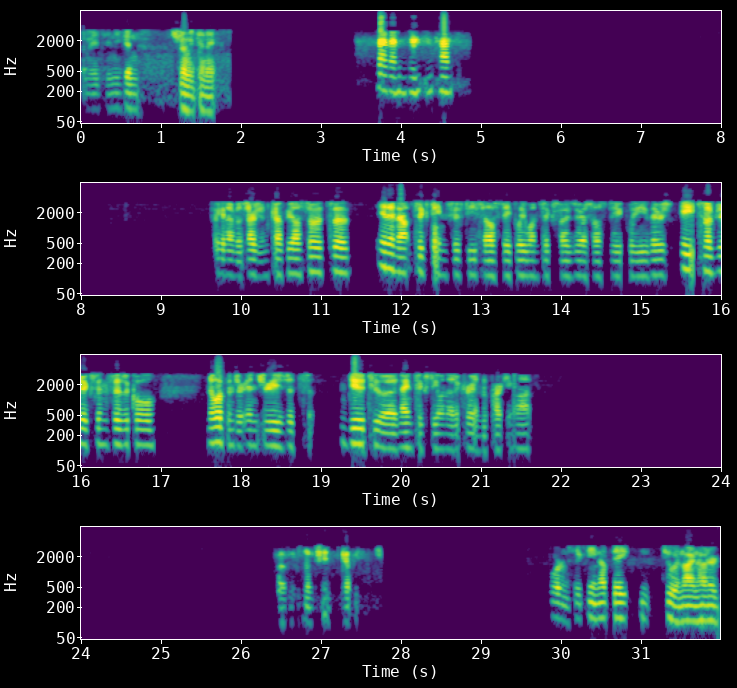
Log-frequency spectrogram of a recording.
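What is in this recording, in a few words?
Mesa Simulcast Police Department; MESA PD 1 Fiesta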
